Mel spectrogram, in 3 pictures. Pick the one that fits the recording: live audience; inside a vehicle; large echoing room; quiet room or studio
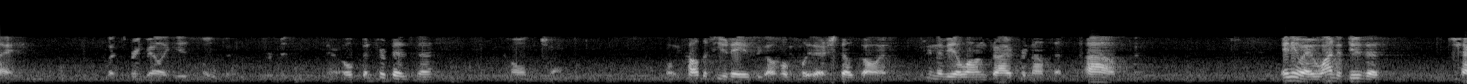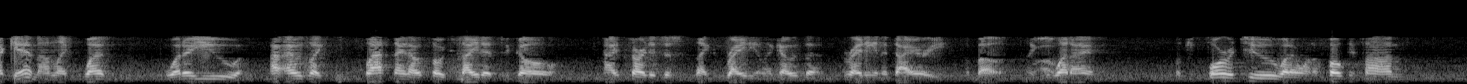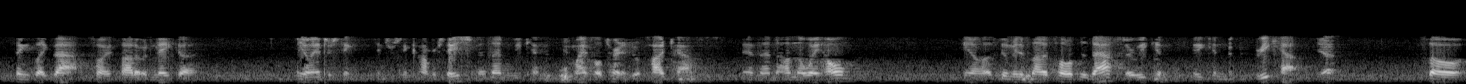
inside a vehicle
